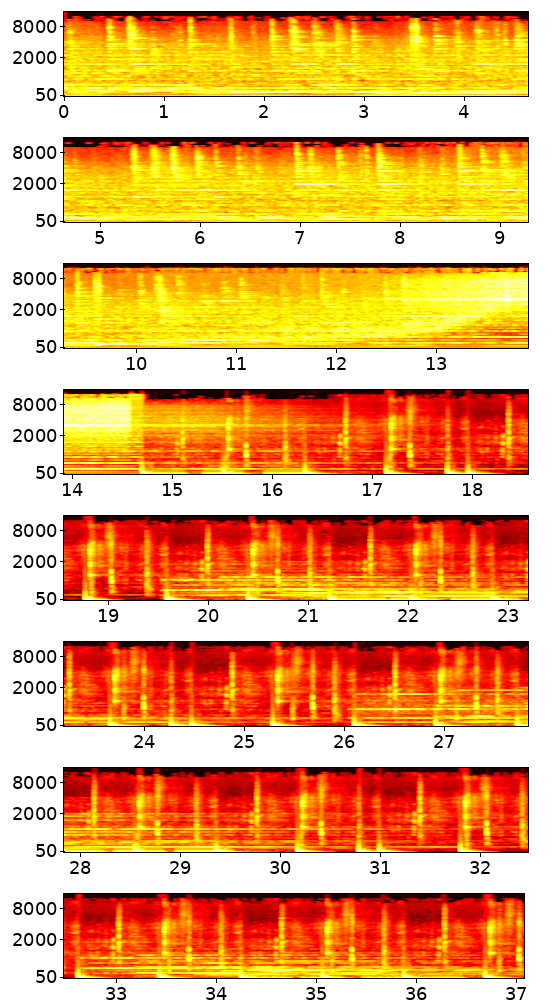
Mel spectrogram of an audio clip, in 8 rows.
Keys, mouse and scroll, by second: 7.4-8.5 drag, 11.5-12.5 drag, 13.4-14.5 drag, 31.7-32.8 drag, 36.0 z.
